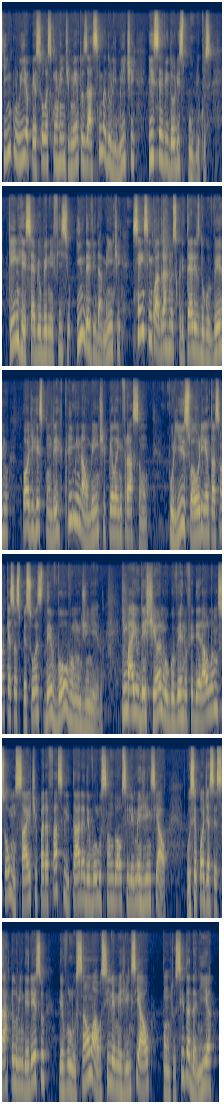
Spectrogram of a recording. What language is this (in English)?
Portuguese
